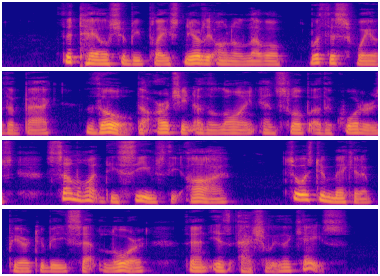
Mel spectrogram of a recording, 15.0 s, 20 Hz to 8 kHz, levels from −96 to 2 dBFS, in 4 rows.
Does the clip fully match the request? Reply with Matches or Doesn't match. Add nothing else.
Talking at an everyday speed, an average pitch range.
Matches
